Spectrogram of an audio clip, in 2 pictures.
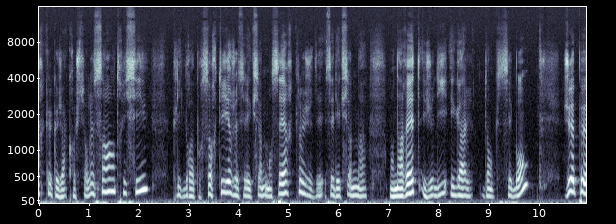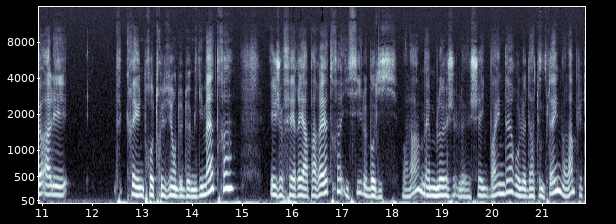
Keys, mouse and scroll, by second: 0.5 click, 1.4 click, 2.9 right click, 3.9 click, 5.4 click, 8.5 click, 9.7 click, 10.5-11.1 drag, 12.0 click, 13.7 2, 14.1 Return, 15.8-16.1 scroll up 1, 16.7 click, 17.1 space, 19.3 scroll down 2, 20.5 click, 21.0 space, 21.7-21.8 drag.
